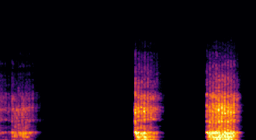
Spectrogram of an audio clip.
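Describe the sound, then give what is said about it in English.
A voice imitates snoring with three short, rasping snorts separated by brief pauses, each one noisy and breathy, fairly quiet, with no talking. “And Carmen is able to, you hear snoring over under the bushes as Carmen.”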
